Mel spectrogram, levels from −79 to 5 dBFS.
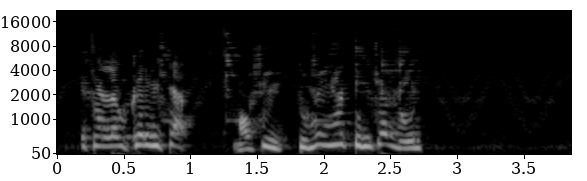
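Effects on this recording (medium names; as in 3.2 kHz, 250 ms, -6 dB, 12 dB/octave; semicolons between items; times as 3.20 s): phasing stages 8, 1.9 Hz, lowest notch 350–1700 Hz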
